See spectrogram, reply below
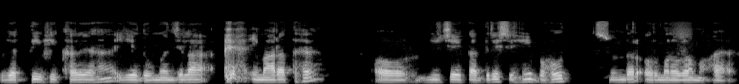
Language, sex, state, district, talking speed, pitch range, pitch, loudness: Hindi, male, Bihar, Samastipur, 160 wpm, 105-115 Hz, 110 Hz, -18 LUFS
